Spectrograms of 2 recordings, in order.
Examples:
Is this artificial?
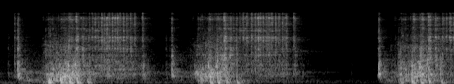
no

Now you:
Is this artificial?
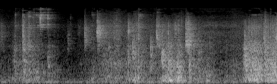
no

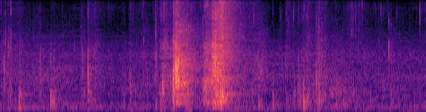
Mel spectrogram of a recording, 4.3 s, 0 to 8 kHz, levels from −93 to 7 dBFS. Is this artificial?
no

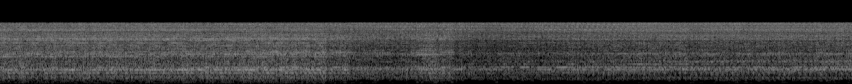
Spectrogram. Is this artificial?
no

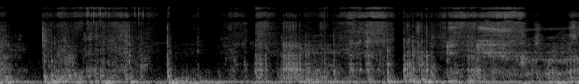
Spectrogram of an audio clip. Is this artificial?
no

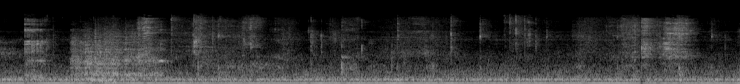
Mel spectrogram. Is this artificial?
no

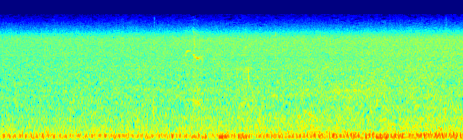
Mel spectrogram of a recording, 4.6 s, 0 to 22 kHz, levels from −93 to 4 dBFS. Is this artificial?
yes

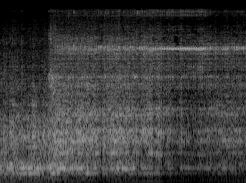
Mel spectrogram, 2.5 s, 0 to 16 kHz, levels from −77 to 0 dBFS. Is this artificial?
no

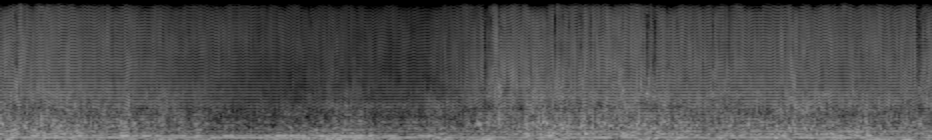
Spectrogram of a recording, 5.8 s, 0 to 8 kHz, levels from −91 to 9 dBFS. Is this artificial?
yes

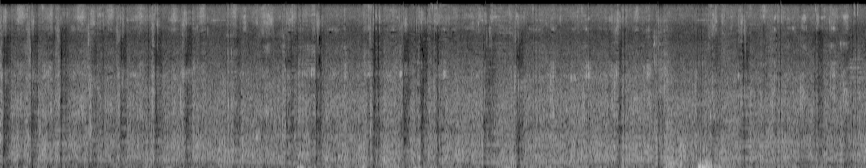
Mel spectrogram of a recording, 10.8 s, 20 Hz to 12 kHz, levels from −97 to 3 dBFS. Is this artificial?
no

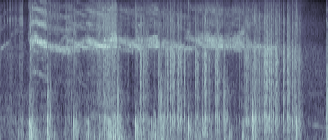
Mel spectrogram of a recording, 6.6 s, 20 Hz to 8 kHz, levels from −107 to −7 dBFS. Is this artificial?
yes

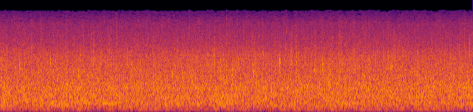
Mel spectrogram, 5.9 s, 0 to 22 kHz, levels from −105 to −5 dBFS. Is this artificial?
no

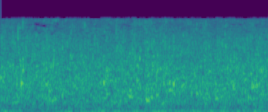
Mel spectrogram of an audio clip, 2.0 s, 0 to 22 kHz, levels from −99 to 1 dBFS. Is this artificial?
yes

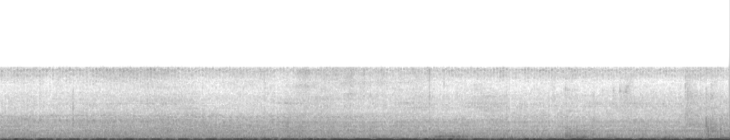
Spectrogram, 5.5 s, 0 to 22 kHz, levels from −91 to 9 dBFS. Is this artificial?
no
